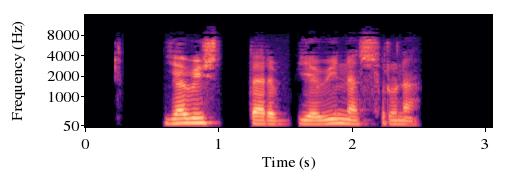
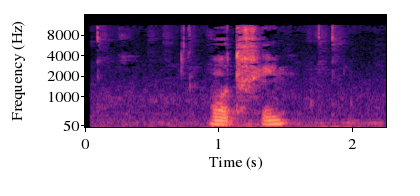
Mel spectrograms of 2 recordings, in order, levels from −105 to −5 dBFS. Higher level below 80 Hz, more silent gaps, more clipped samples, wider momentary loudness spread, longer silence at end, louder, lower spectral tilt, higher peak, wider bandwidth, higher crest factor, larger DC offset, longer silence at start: second, -64 dBFS vs -58 dBFS; first, 1.03-1.22 s vs none; neither; second, 10 LU vs 22 LU; first, 0.6 s vs 0.05 s; first, -21 LUFS vs -30 LUFS; about the same, -5 dB/octave vs -4 dB/octave; first, -4 dBFS vs -12 dBFS; second, 9 kHz vs 11.5 kHz; about the same, 18 dB vs 22 dB; neither; first, 0.6 s vs 0.1 s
